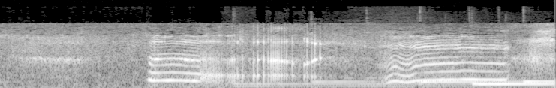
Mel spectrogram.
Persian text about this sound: خمیازه کشیدن در حضرت سلطان از نزاکت به دوره این کارو برات قدغن میکنیم نمیتونم جلو خودم بگیرم از روی خیلی دوری اومدم هیچ نخوابیدم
